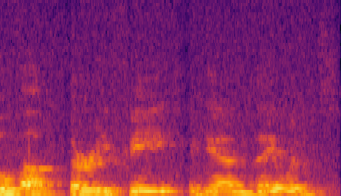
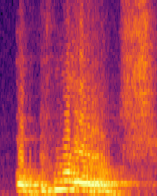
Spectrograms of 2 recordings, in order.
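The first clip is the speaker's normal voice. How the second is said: very high, loud, shrill yelling; 8 dB louder than usual. Game master narrating a tabletop fight as a character is yelling a command. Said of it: "as he yells".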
